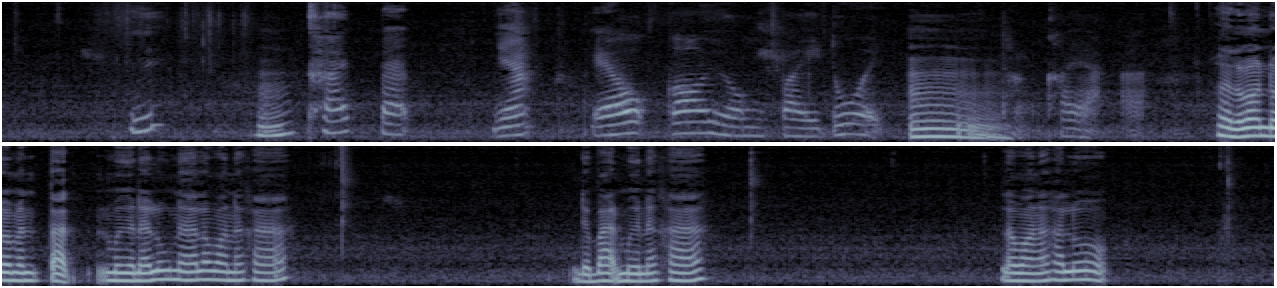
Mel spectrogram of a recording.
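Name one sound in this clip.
A young girl talks close by in a high, lively voice.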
